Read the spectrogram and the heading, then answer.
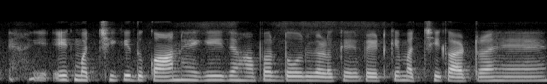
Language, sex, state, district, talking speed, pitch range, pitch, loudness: Hindi, female, Bihar, Kishanganj, 185 wpm, 180-200 Hz, 190 Hz, -20 LUFS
